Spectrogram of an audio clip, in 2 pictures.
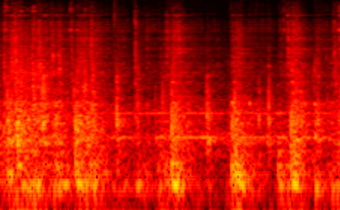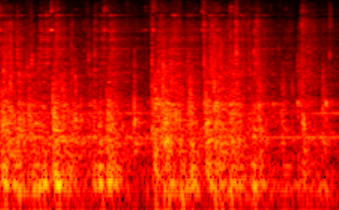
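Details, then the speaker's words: Worn Goliath power hammer, brake left disengaged: heavy thumps land at uneven spacing, some gaps long and some blows light; it drifts out of time on its own, owner unsure whether something is sticking. "does do that every now and then. Don't know whether it's sticking up here or something. It gets out of time of itself,"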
